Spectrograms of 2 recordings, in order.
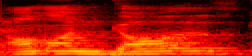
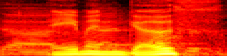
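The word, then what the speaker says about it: Amon Göth: And I gotta go tie with that Amon Goth guy, however you say his name, Schindler's List. – Oh. – And Amon Goth. – And that, is that how you say his name? – Yeah, I think so.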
